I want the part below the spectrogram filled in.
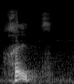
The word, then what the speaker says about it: Chet: The word Chet, the Baal Shem Tov said, Chet is spelled out. Chet is the Hebrew for sin. Is Ches, Tes, Aleph. Aleph is hidden. You don't pronounce the Aleph. Chet. The Aleph is written, but it's not pronounced.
